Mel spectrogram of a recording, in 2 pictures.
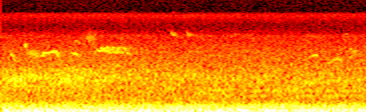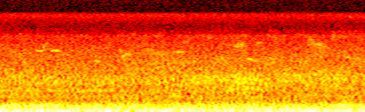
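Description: Faint wild birds chirping, short scattered calls over a steady low rumble of background noise.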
